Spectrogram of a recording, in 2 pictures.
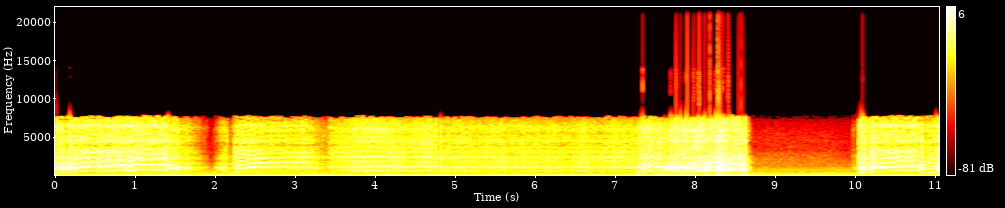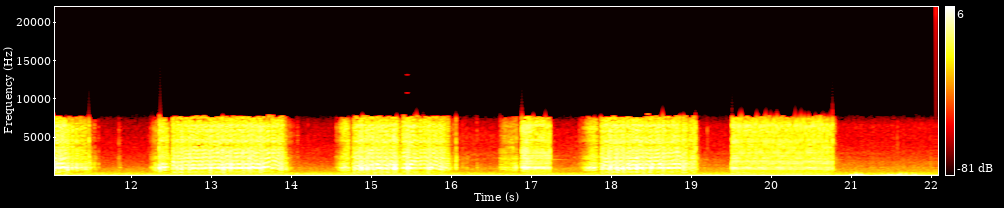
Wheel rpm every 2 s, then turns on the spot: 100, 130, 160, 160, 60, 60, 90, 80, 30, 70, 10.
18-22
